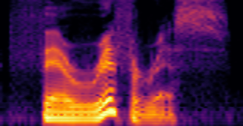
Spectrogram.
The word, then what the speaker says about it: ferriferous: Ferriferous? Is that how you pronounce that word? Yeah, it's coming up in this word. It's ferriferous. Ferriferous, that's how you say it.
